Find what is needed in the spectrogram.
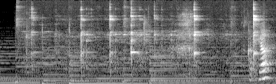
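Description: Teaspoon clinking against a ceramic tea cup as tea is stirred: a string of light clinks, with a louder clatter near the end, over soft background music.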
